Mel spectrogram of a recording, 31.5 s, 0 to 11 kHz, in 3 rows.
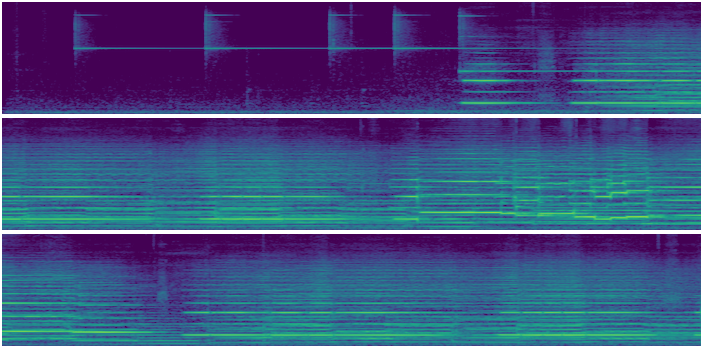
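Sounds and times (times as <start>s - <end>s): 
clarinet: 6.9s - 31.4s.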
